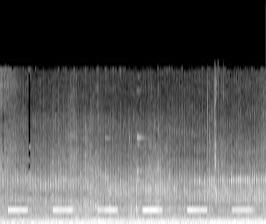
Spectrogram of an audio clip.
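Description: A forklift engine hums nearby.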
